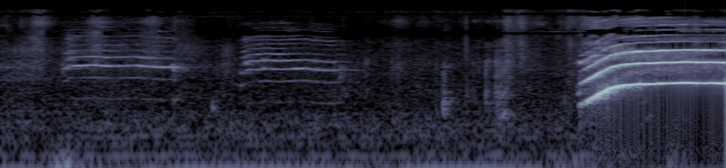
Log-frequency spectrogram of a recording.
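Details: Cat held high in the Philippines while catching a spider: two faint, thin mews early on, then a loud, drawn-out meow rising in pitch and holding steady to the end, with brief speech nearby.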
